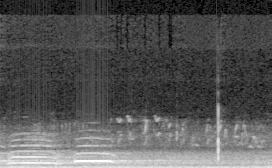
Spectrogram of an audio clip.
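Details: Common cranes near Hochwald in the Masurian forests of former East Prussia, Poland, give two loud, trumpeting calls, the second higher and slightly arched, over a low background rumble and one sharp click.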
